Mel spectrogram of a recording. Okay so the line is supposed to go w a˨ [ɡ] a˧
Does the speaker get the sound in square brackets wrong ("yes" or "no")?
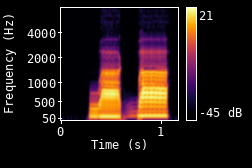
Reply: yes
